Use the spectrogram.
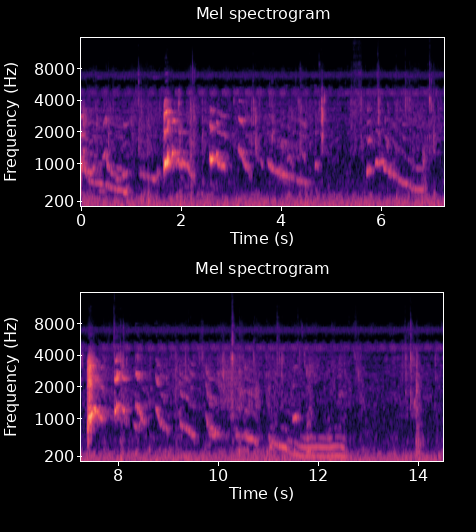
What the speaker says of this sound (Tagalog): Ingay-ingay yung aming aso.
